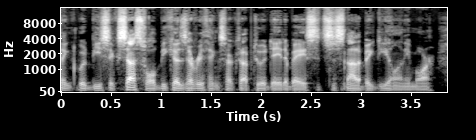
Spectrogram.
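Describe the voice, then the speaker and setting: A man with an American accent and vocal fry at a very fast pace, dry and close with no echo on a very clean recording with a silent background. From US Midwest, Wisconsin. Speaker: travel blogger and tour operator. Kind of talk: casual interview chat.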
